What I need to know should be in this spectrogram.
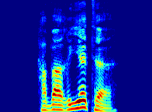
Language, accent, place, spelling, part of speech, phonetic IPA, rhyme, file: German, Germany, Berlin, havarierte, adjective, [havaˈʁiːɐ̯tə], -iːɐ̯tə, De-havarierte.ogg
- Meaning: inflection of havariert: 1. strong/mixed nominative/accusative feminine singular 2. strong nominative/accusative plural 3. weak nominative all-gender singular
